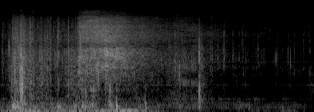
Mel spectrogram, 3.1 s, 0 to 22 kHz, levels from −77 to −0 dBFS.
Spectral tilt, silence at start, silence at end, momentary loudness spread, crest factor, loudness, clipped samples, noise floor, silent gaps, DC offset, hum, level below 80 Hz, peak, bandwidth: -1 dB/octave; 0 s; 0.2 s; 23 LU; 30 dB; -34 LUFS; under 0.1%; -58 dBFS; none; under 0.1%; 60 Hz at -65 dBFS; -50 dBFS; -8 dBFS; 16.5 kHz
